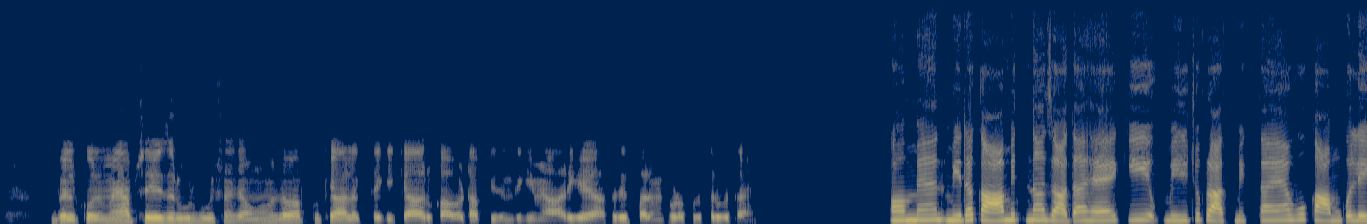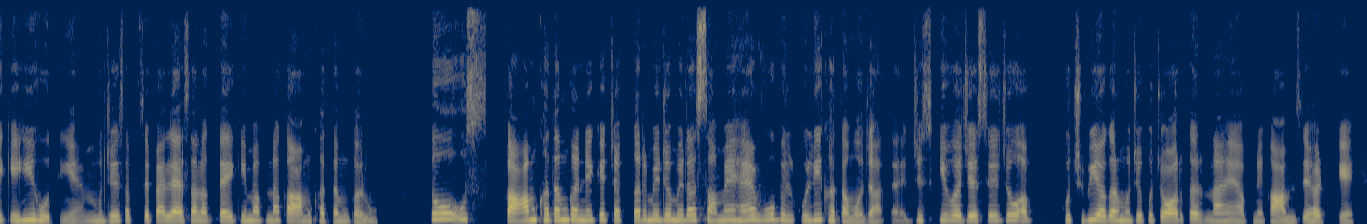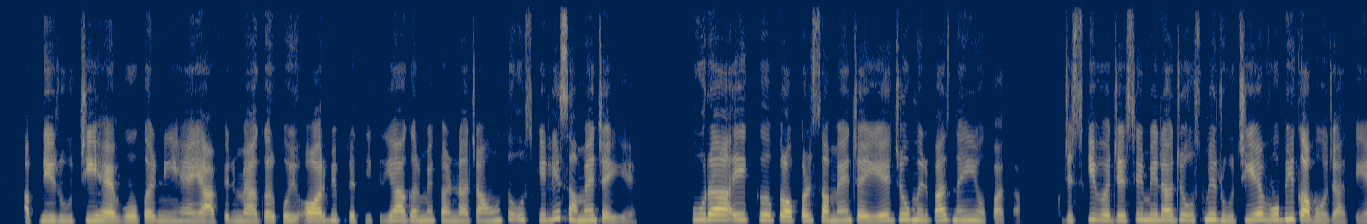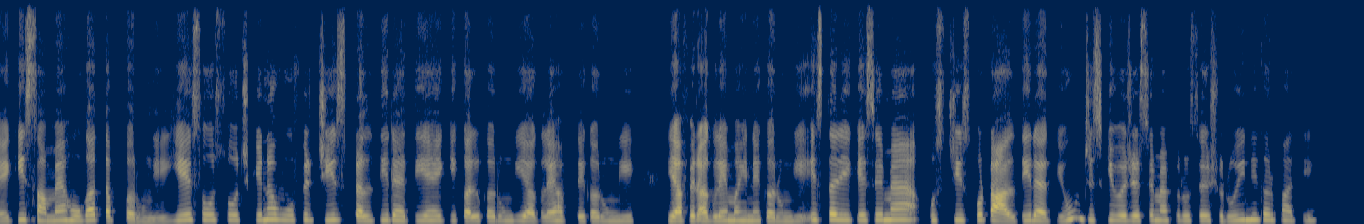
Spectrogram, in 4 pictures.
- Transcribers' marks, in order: in English: "प्रॉपर"
- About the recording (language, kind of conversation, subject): Hindi, advice, रोज़मर्रा की दिनचर्या में बदलाव करके नए विचार कैसे उत्पन्न कर सकता/सकती हूँ?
